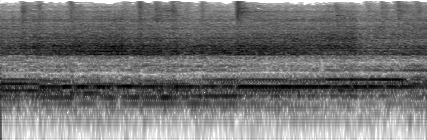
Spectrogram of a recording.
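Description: Strat-style electric guitar being strummed, its chords ringing on steadily.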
